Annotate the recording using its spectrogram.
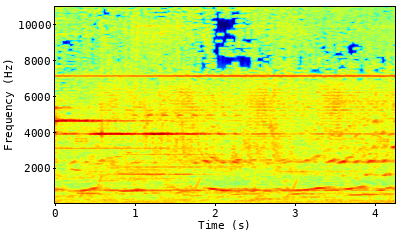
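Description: Layered electronic drones: several wavering tones gliding slowly up and down in pitch, like sirens, over a steady high whine.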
